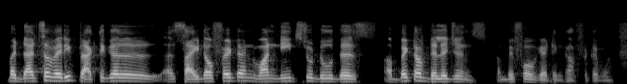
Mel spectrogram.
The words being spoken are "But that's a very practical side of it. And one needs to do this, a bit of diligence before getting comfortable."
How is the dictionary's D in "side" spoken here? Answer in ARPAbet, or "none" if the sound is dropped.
D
